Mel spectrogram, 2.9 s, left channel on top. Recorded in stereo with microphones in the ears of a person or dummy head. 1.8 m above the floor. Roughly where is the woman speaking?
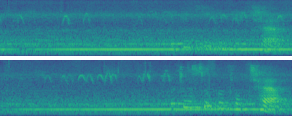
Right.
